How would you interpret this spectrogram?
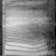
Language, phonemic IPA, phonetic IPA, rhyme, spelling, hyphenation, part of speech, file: Galician, /ˈtɛ/, [ˈt̪ɛ], -ɛ, té, té, noun, Gl-té.ogg
- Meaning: 1. tea 2. the shrub Camellia sinsensis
